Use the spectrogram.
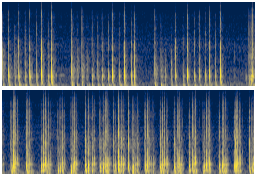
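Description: Long nails rapidly tap and lightly scratch the glass screen of an iPad in a pink case, making about fifty short, dry clicks with no ring. The taps are soft and quick through the first half, pause briefly near five seconds, then turn louder and fuller for the rest of the clip.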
